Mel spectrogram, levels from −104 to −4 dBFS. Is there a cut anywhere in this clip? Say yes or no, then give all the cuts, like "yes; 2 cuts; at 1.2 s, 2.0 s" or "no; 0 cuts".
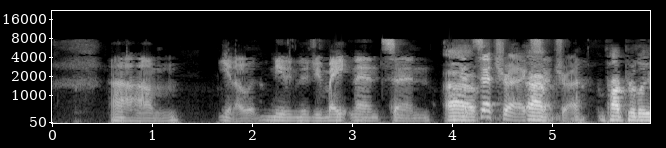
no; 0 cuts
